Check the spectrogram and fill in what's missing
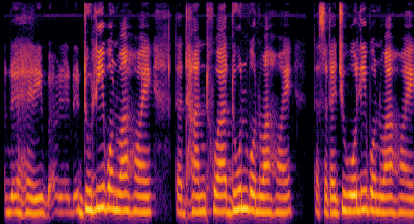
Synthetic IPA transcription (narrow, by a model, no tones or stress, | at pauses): ɦeɹidulibonʊwaɦɔjtɛdʱantʰʊwadunbonʊwaɦɔj | tasɛtɛzuwolibonʊwaɦɔj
